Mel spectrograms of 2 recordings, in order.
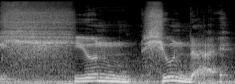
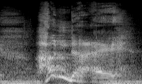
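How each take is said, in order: First: It attempts the original non-American pronunciation. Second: It uses the common American pronunciation. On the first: The speaker calls it right. "I think it would be Hyun, Hyundai. Correct" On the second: The speaker calls it wrong. "we don't pronounce it correctly in America either. We say Hyundai"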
